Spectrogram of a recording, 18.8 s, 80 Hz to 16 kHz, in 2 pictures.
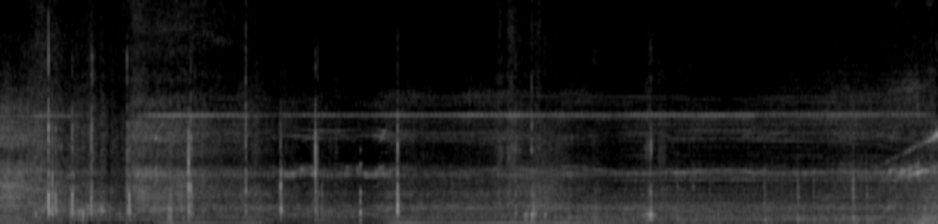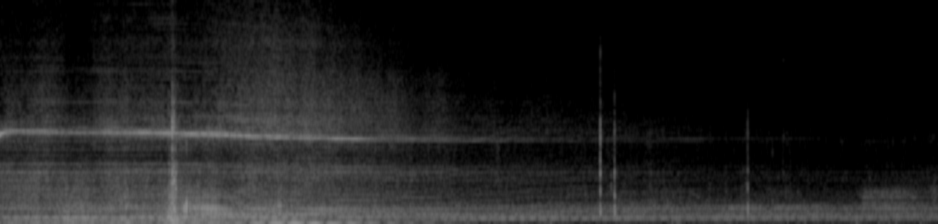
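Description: Motors of a Hangar 9 Twin Otter radio-controlled model plane running low and unsteady at first, then throttling up with a rising whine about nine seconds in for the takeoff run. After that they hold a steady high hum that slowly fades as the plane climbs away.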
